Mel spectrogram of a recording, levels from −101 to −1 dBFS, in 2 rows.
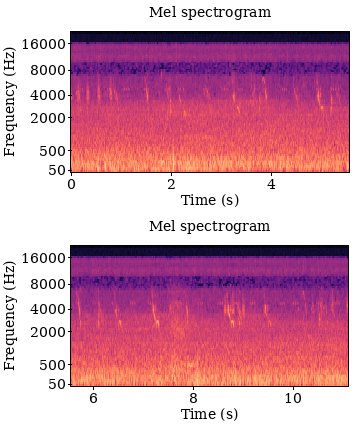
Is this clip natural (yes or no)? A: no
